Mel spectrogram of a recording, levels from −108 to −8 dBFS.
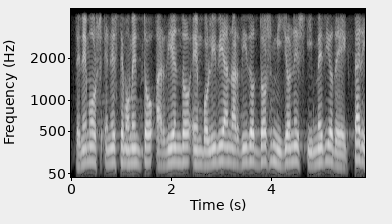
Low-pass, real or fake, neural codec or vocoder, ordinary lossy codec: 3.6 kHz; fake; autoencoder, 48 kHz, 128 numbers a frame, DAC-VAE, trained on Japanese speech; none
